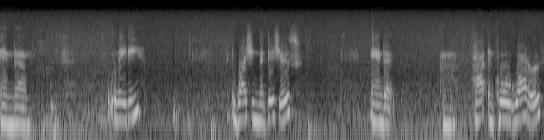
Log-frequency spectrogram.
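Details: Patient with classic Broca's aphasia giving a halting, telegraphic, non-fluent picture description; Broca's aphasia.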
